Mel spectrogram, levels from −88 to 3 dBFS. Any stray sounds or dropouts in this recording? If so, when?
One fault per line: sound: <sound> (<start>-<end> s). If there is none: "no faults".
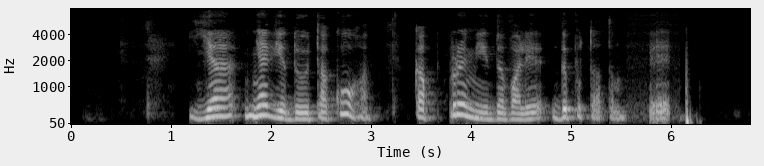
sound: laugh (5.8-6.0 s)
